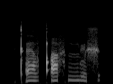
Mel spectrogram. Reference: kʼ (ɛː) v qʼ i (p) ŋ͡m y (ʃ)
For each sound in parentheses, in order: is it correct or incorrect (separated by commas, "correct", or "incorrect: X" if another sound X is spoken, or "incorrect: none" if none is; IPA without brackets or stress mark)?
correct, incorrect: f, correct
